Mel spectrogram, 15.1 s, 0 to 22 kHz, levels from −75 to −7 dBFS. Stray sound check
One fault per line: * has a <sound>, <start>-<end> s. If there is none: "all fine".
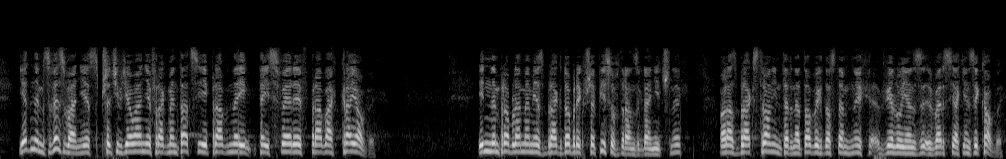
all fine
